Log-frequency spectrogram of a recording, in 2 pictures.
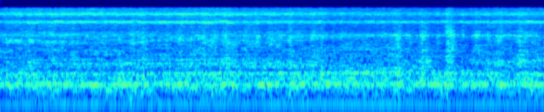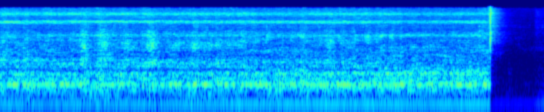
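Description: Handheld butane torch flame burning with a steady hiss, passed lightly over wet acrylic paint to bring air bubbles to the surface and pop them.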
